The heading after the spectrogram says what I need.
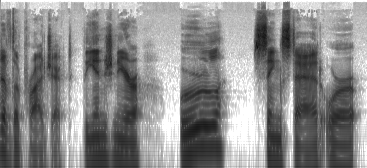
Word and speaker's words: Ole Singstad: engineer Ole Singstad or Ole Singstad. We had a lot of discussion before the recording about how to pronounce it. I always thought it was Ole Singstad, like that's good old Singstad over there.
